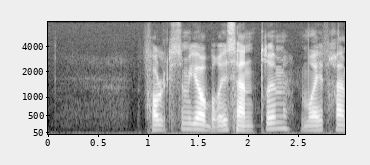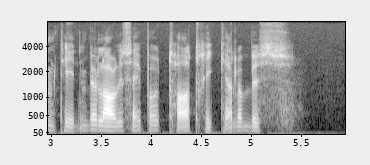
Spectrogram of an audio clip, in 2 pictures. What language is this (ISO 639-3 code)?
nor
